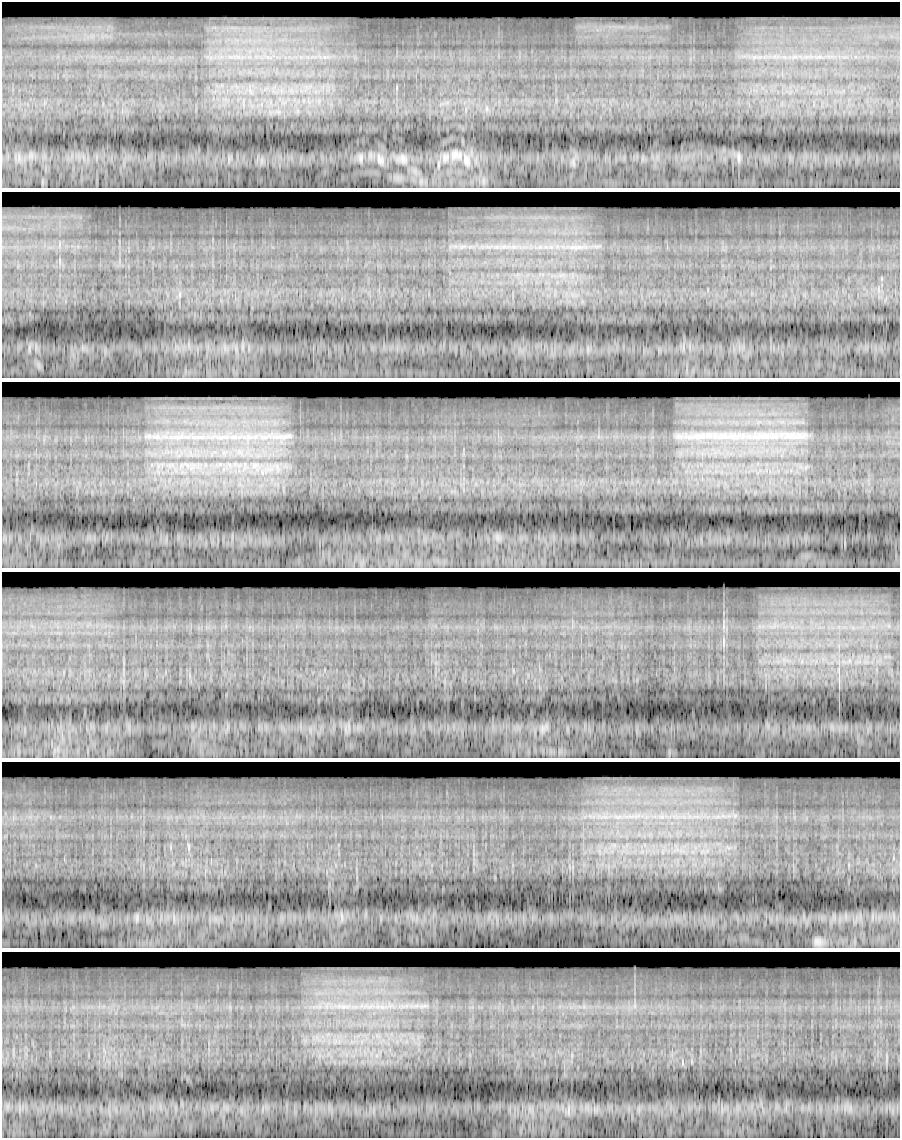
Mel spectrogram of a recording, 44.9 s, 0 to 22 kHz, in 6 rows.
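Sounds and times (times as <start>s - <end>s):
low underwater drone: 0.0s - 44.9s
scuba regulator breaths: 0.1s - 3.0s, 4.7s - 8.3s, 11.2s - 12.6s, 16.1s - 17.5s, 20.5s - 21.9s, 28.7s - 30.0s, 34.8s - 36.2s, 39.9s - 41.1s.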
